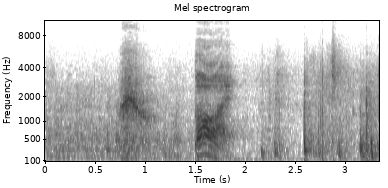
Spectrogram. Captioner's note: whew!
